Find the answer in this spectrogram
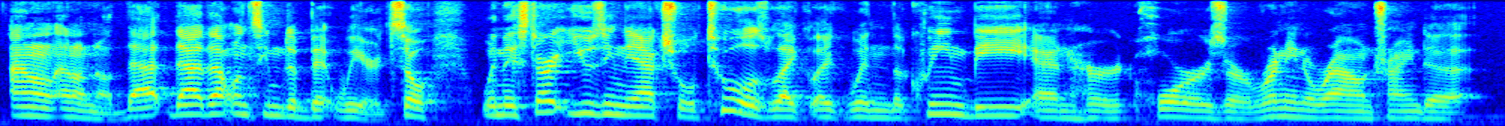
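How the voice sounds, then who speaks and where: A man co-hosting a film review show, casually recapping with halting, repetitive phrasing. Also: mid-range voice. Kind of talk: casual amused movie recap chat.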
